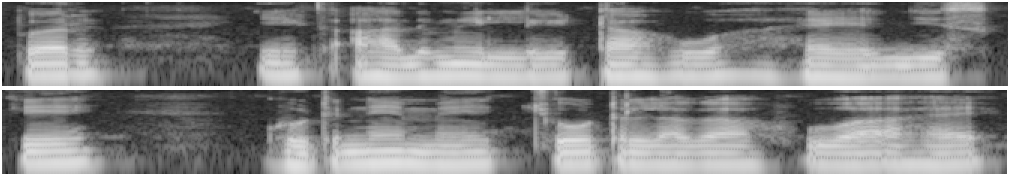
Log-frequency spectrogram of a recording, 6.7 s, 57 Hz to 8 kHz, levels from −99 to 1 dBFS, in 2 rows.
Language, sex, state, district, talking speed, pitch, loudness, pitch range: Hindi, male, Jharkhand, Palamu, 115 wpm, 105 Hz, -19 LUFS, 100-110 Hz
